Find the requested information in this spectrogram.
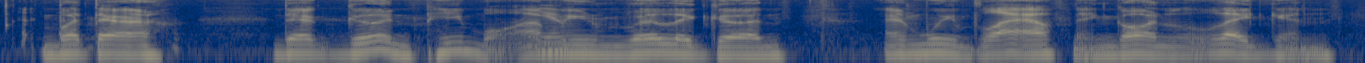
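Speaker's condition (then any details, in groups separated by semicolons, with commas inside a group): ALS; diagnosed almost 4 years ago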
